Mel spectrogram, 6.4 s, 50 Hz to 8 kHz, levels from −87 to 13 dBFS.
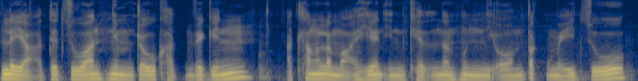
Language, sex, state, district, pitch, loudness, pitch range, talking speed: Mizo, male, Mizoram, Aizawl, 110 Hz, -20 LUFS, 100-120 Hz, 195 wpm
